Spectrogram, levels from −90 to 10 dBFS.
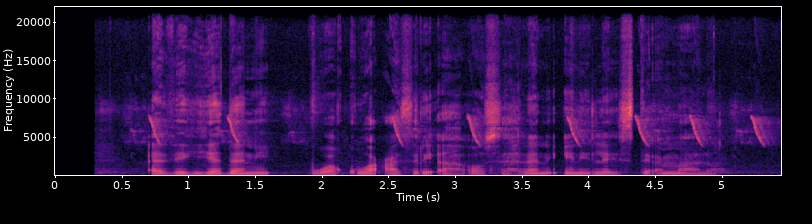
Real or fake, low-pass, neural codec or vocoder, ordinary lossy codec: real; none; none; none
